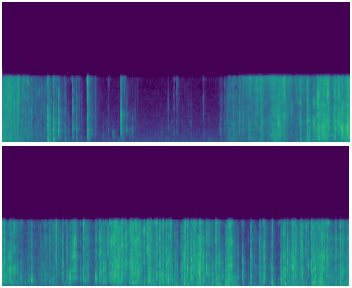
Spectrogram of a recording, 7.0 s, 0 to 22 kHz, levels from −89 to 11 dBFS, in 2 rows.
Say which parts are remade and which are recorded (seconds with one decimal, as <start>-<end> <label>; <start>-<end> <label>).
0.0-2.4 recorded; 2.4-3.5 remade; 3.5-7.0 recorded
